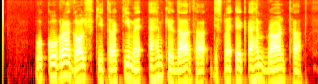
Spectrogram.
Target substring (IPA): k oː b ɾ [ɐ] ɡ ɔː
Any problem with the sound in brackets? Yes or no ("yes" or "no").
yes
